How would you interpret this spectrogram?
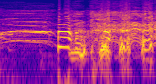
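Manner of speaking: long, very high, loud laughing fit; uproarious laughter. Real, not acted. Game master after the Gucci joke, real uproarious laugh. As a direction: shriek with laughter.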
